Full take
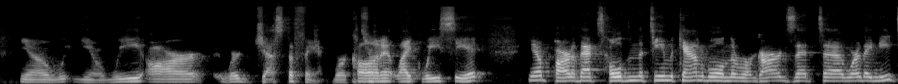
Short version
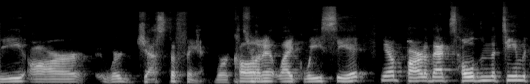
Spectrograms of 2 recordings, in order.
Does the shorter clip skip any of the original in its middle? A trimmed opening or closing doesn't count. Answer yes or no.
yes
